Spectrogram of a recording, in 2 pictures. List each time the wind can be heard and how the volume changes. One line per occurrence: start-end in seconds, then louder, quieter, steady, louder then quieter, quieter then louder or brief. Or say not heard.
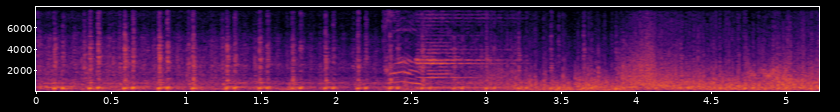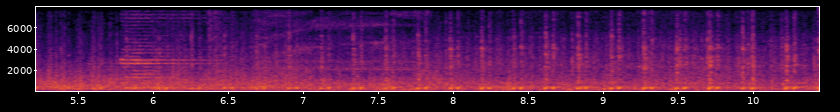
2.8-10.3 quieter.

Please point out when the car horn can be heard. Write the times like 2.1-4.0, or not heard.
2.5-3.3, 5.8-6.4.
